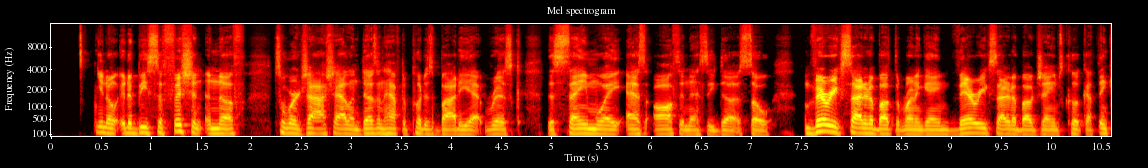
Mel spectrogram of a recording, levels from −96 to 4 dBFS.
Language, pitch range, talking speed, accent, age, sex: English, 110-130 Hz, 230 wpm, American, 30-49, male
